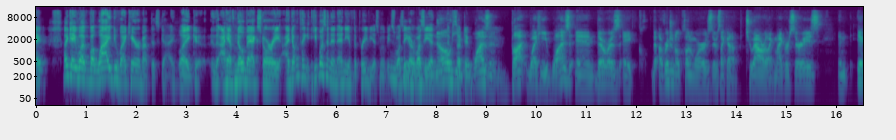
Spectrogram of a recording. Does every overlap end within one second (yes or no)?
no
